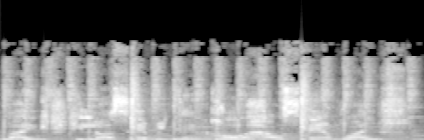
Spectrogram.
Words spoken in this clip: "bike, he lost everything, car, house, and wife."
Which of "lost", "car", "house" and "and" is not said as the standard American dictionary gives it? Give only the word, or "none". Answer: car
